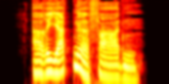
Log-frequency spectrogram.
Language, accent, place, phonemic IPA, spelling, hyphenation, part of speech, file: German, Germany, Berlin, /aˈʁi̯adnəˌfaːdn̩/, Ariadnefaden, Ari‧ad‧ne‧fa‧den, noun, De-Ariadnefaden.ogg
- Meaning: Ariadne's thread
